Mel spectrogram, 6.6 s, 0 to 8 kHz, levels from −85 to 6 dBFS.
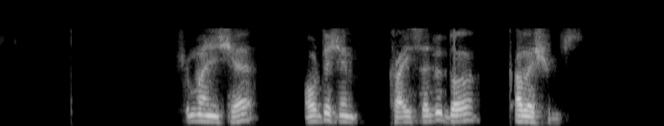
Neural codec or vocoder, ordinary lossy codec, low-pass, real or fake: codec, 16 kHz, 2 kbps, X-Codec, HuBERT features, trained on balanced general audio; AAC, 16 kbps; 7.2 kHz; fake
